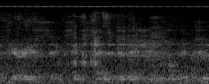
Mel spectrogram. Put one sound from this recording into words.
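A cat's paws pad softly across a wooden floor.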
